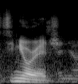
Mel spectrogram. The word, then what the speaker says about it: seigniorage: That's the, maybe you're mispronouncing it, it's a French word, seigniorage.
